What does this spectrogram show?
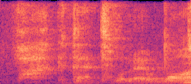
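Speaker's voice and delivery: whispered retold realization; hushed longing. Recalling seeing sober friends living free, hushed longing. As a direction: say it under the breath, as a private thought.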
